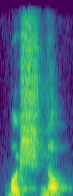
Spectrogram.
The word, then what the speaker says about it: বৈষ্ণব: লোকটা, তোমরা একটু ভালো করে খেয়াল করো, জাতিতে বৈষ্ণব, এই বানানটা উচ্চারণ হবে বৈষ্ণব।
